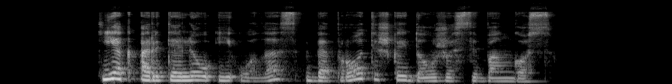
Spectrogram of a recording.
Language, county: Lithuanian, Klaipėda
